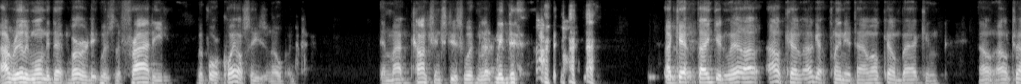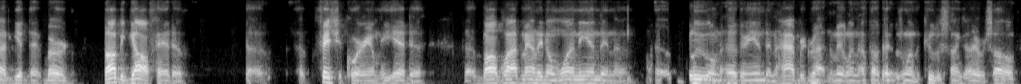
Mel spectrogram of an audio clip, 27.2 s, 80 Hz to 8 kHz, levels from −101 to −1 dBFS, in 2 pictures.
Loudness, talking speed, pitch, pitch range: -19 LUFS, 200 wpm, 125 Hz, 110-140 Hz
